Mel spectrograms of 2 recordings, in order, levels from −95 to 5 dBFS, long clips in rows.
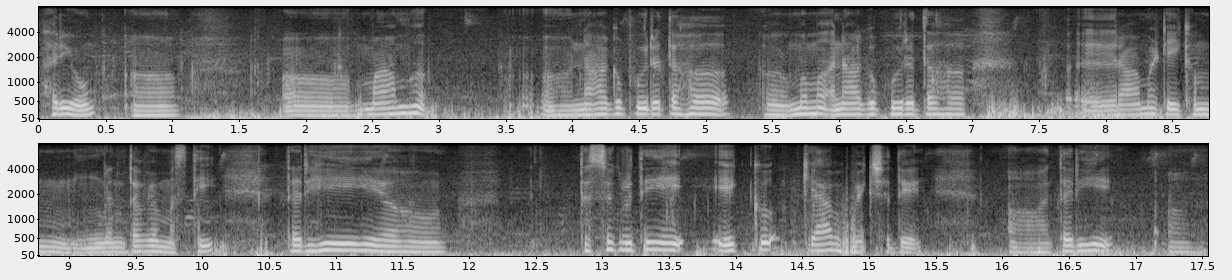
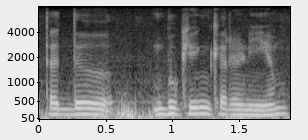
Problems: constant background noise, continuous background conversations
